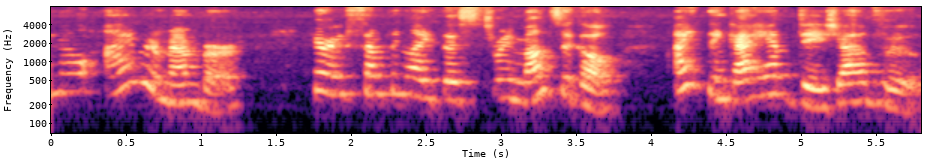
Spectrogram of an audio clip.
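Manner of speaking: dry, sardonic, sarcastic little barb. Retelling a comment to coworkers that popped their hope: sarcastic quip. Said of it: "threw that little sarcastic barb forward".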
